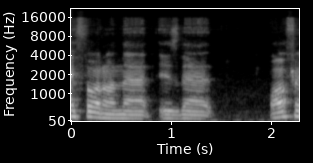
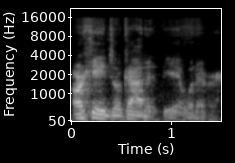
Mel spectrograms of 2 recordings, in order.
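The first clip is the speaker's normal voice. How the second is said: put-on dismissive voice; 2 semitones lower than usual. Retelling how the character brushes off his dad: imitating a dismissive son. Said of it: "Very dis-, dismissive".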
